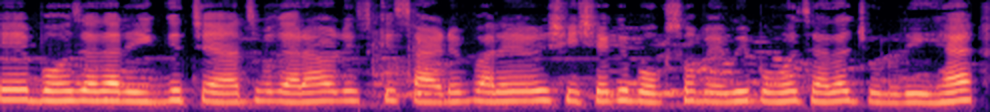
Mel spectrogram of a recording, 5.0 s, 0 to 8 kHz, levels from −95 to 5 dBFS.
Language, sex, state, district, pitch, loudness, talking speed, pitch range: Hindi, female, Delhi, New Delhi, 210 Hz, -18 LUFS, 240 wpm, 200-220 Hz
